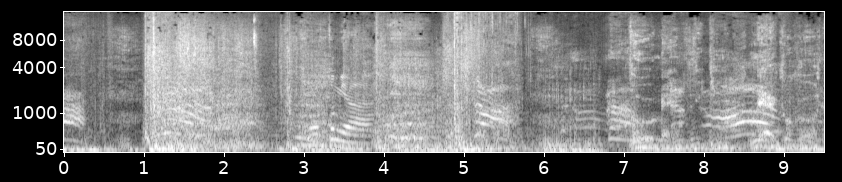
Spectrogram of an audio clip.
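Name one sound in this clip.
A troll roars loudly.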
